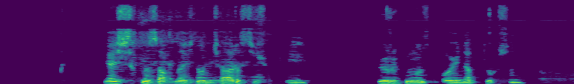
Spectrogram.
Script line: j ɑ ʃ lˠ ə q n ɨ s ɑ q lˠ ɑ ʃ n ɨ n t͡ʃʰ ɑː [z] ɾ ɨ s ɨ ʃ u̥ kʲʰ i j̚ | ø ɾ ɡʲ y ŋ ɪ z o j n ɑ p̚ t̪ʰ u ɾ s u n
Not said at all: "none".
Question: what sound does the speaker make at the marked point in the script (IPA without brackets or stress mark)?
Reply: none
